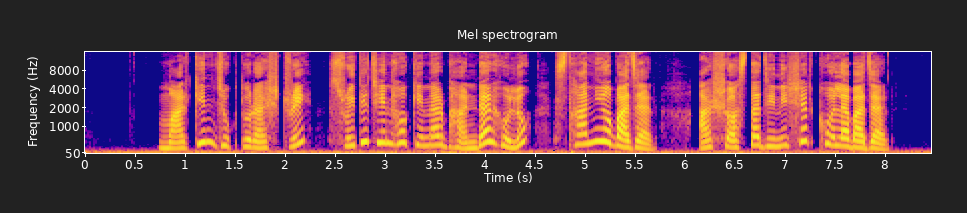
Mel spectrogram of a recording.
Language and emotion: Bengali, happy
